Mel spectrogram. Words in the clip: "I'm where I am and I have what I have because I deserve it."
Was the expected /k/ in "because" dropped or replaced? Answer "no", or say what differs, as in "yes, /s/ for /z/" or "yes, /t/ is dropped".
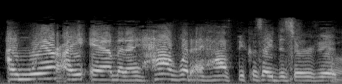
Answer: no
